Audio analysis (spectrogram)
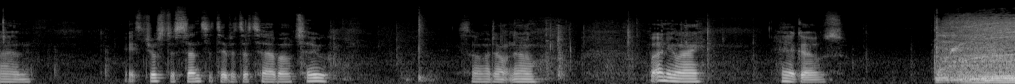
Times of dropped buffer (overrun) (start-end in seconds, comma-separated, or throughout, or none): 2.78, 4.92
